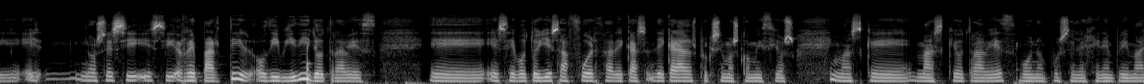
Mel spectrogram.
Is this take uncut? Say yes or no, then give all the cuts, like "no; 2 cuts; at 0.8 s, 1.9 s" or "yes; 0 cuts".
no; 1 cut; at 8.3 s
